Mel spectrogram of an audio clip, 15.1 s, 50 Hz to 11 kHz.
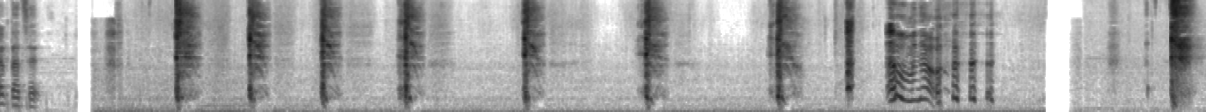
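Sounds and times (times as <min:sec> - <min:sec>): woman sneezing: 0:14.6 - 0:15.0.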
